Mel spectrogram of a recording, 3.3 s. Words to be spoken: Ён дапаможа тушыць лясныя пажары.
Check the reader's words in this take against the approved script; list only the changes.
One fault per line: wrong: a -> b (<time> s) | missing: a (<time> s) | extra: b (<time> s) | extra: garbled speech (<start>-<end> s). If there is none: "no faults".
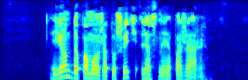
no faults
